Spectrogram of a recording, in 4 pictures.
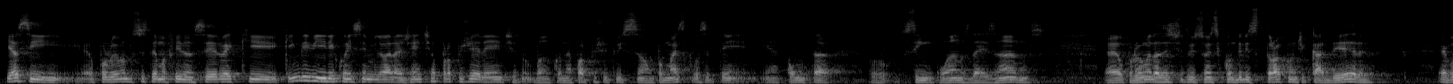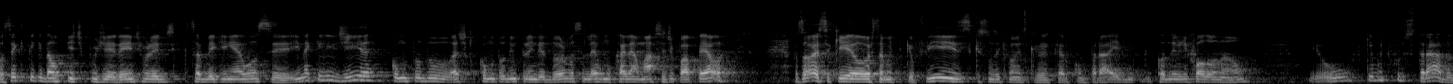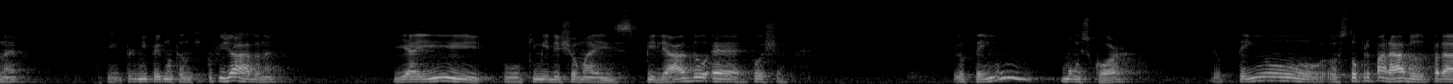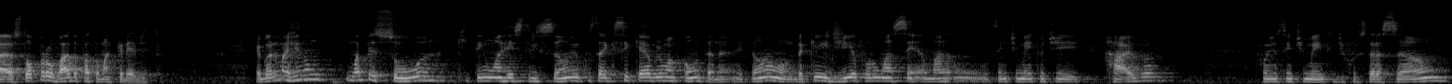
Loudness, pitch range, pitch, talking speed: -34 LUFS, 110-155 Hz, 125 Hz, 180 wpm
